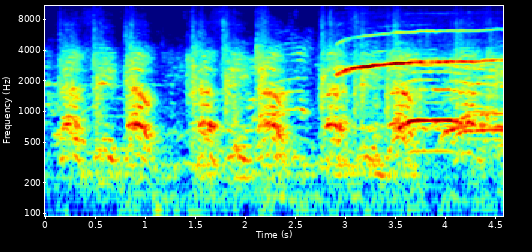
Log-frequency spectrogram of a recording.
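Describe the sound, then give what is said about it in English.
Supporters of Governor Steve Bullock cheer and shout in rhythmic bursts at an election rally in the Great Northern Hotel in Helena, then swell into sustained loud cheering with high whoops and whistles rising above the roar. “His supporters gathered in Helena when the news broke, again rallying in the Great Northern Hotel where they had waited for the results to come in the night before.”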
